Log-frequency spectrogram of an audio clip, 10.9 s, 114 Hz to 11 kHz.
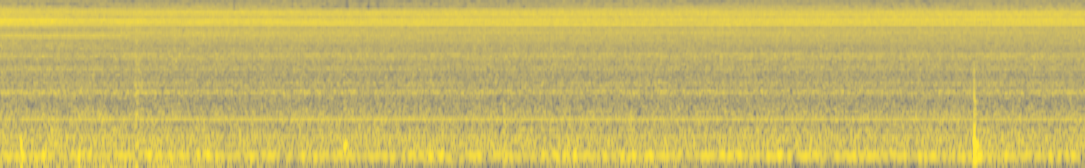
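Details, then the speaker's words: Taco 006 recirculation pump in a heated-driveway snowmelt hydronic system, one used and one new, both sounding identical: steady low electrical hum with faint high whine, no knocks; owner expected it silent, unsure if normal. "i thought these taco double o sixes were supposed to be like silent and i have two of them uh one i bought used from a friend and the other one i bought brand new from supplyhouse.com they both sound identical"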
